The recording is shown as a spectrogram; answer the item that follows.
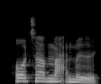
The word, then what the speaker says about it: Horta Mahmood: I think it's Mahmood. Hang on, let me check that. I believe it's Horta Mahmood. I don't want to get his name wrong because he's a wonderful colorist. Mahmood? Horta Mahmood? Correct? Horta Mahmood, that's right. There we go.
